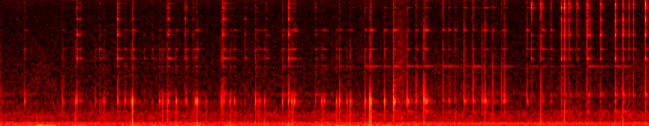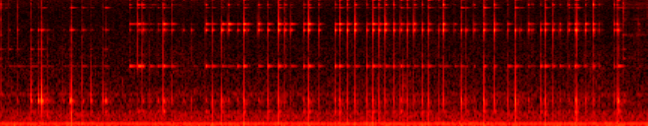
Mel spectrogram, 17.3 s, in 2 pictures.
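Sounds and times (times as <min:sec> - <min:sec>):
steady low hum: 0:00.0 - 0:17.2
glass tapping clinks: 0:00.9 - 0:17.2
thin high ringing tone: 0:10.4 - 0:17.2.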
